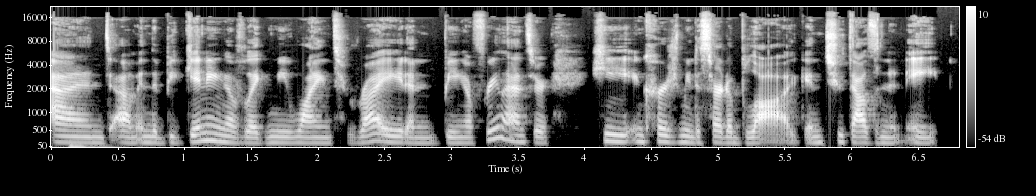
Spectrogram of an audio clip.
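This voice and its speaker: With a Miami accent, a woman talks fairly quickly in a very deep, low pitch with fairly even intonation. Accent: Miami American English. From Miami, Florida (Cuban American family). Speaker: dating coach and author. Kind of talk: interview. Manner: hesitant, many fillers.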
